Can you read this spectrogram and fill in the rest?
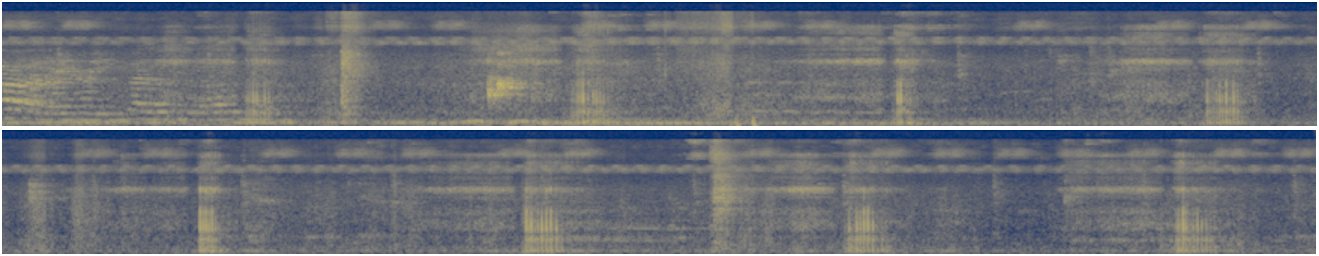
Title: reo snoring 😂 #beagle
